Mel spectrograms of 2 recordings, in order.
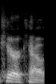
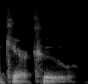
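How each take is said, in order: First: Kira Cow ending in "ow"; pronunciation Kira Cow. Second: Kira Koo ending in "oo"; pronunciation Kira Koo. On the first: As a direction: rhyme the end of Kira Cow with "now". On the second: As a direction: rhyme the end of Kira Koo with "too". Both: Shown as a demonstration. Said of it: "sounds better than Kira Koo".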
